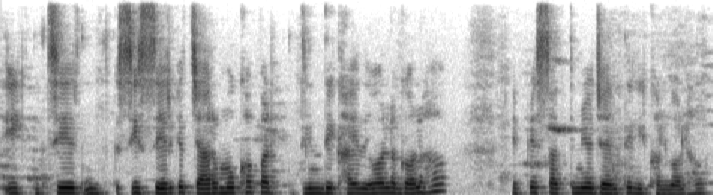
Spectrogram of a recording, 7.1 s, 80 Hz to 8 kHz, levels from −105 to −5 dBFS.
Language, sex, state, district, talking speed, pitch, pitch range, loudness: Bhojpuri, female, Uttar Pradesh, Varanasi, 160 wpm, 195 Hz, 185-200 Hz, -18 LUFS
